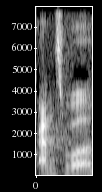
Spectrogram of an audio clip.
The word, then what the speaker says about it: answer: k អូខេនេះប្រែប្រួលអញ្ចឹងតើយើង check បើយើងដឹងថាហ្នឹងអាហ្នឹងវាអានយ៉ាងម៉េចវិញណាទី4គឺពាក្យថា answer យើងមិនមែន answer ទេបើយើងអានតាមប្រកប answer តែអត់ទេគឺគេអានថា answer អញ្ចឹងអក្សរ W គឺ silent ណា silent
